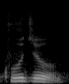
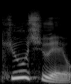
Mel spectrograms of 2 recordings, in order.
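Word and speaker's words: 九州: 9구자에다가 고울주에 이렇게 구주, 이렇게 일본어로는 큐슈예요. 원래 큐슈 이렇게 읽는데, 저 교회는 목사님이 그냥 구주가 좋다. 우리는 구주 그리스도를 믿으니까 우리는 이거를 구주로, 한국인 발음이죠.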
